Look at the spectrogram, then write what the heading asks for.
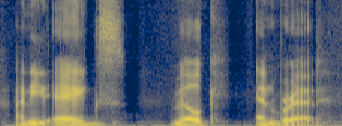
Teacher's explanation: Listing items might have rises until the last one.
